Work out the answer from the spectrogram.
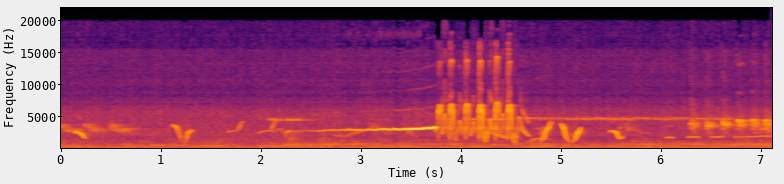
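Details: Active Bimoli bird song with varied whistled notes: downward-swooping slurs, a long rising whistle that swells into a loud burst of rapid clustered notes, then quick dipping whistles and a thin sustained tone.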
